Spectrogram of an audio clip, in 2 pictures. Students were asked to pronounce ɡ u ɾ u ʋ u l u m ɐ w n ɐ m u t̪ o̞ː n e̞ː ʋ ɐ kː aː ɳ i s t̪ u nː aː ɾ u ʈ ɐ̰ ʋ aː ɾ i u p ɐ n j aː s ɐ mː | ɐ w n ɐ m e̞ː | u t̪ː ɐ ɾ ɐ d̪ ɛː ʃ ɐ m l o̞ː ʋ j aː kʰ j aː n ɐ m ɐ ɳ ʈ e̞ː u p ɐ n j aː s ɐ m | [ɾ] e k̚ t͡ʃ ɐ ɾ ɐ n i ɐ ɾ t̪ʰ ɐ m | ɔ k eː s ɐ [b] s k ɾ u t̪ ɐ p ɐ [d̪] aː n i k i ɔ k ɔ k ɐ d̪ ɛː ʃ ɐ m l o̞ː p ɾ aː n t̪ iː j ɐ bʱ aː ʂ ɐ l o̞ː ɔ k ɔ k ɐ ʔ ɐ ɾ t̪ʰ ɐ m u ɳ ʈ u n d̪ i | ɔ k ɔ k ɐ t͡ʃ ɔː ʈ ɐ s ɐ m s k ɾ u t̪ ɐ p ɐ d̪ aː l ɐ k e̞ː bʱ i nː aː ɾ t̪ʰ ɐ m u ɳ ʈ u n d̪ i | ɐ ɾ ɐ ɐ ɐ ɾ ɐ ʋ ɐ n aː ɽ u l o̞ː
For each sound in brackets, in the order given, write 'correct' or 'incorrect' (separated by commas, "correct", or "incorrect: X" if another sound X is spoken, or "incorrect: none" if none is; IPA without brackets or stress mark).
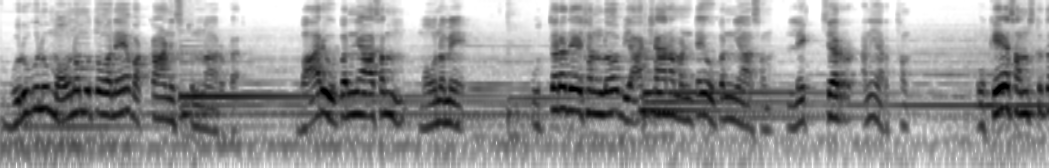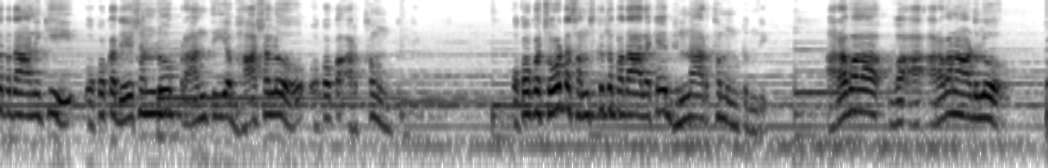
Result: incorrect: l, incorrect: m, correct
